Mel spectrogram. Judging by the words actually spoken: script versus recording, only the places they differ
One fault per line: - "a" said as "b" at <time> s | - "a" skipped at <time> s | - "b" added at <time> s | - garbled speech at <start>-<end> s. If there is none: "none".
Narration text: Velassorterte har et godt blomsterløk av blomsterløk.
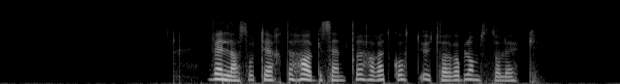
- "hagesentre" added at 3.0 s
- "blomsterløk" said as "utvalg" at 4.3 s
